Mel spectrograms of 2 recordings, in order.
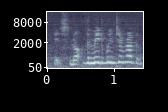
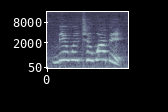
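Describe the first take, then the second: First: Said in the usual way. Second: Put-on very high toddler squeal, Wabbit said with a w; a little one shrieking Midwinter Wabbit; baby shouting. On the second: Puke wriggling free, squealing for the Midwinter Wabbit. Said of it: "Puke shouted".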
